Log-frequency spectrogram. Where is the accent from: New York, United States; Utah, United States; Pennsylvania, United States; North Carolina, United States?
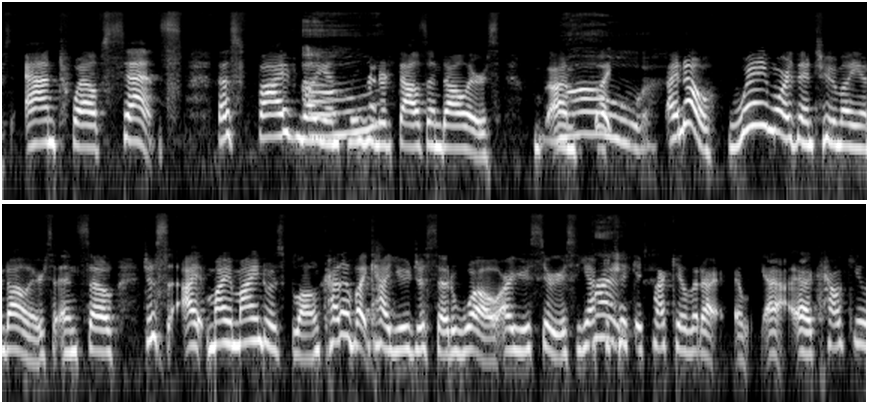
Utah, United States; we're from Utah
